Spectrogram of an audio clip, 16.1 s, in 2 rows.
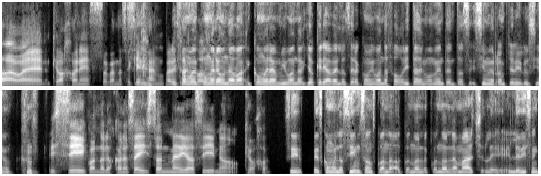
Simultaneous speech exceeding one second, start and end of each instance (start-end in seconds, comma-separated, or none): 1.9-3.3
